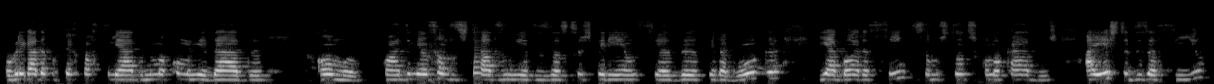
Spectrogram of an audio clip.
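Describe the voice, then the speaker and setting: A woman with a Latin American accent, asking a long, animated question during an online seminar and laughing between phrases. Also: on the high side, normal speed, breathy edge, dull audio. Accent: Latin American Portuguese. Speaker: audience member asking a question. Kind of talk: webinar question.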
